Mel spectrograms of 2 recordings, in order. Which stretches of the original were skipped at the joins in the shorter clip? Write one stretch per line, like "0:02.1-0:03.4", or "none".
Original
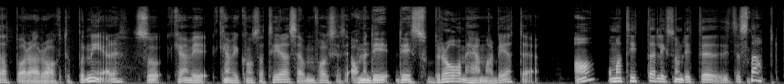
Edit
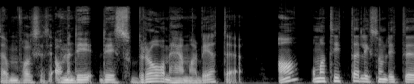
none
